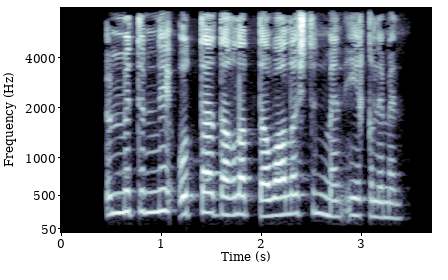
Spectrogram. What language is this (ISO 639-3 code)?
uig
